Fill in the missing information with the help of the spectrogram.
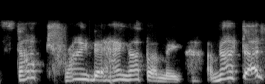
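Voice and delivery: high-pitched, drawn-out retold protest; mock exasperation. Retold exasperated caller stops hang-up.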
